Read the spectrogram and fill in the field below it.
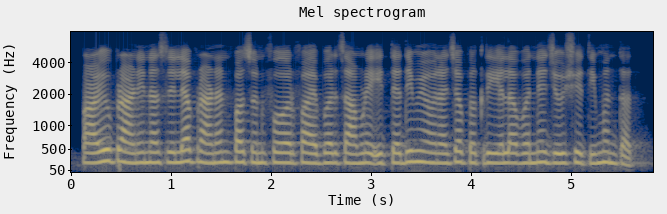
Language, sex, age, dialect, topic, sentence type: Marathi, female, 25-30, Northern Konkan, agriculture, statement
